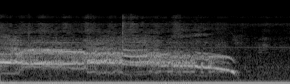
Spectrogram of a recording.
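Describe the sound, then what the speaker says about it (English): A single drawn-out, high-pitched scream from the video game What Remains of Edith Finch rings out for over two seconds, then bends downward and cuts off, above a steady low hum. "Now that was a great scream."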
